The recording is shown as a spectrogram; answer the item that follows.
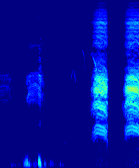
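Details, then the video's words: Crow calling with harsh caws: two quieter rasping notes with low thuds, then two loud hoarse caws close together. "Crow Calling Cawing Sound"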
